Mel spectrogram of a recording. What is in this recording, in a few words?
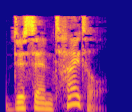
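"disentitle", British English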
